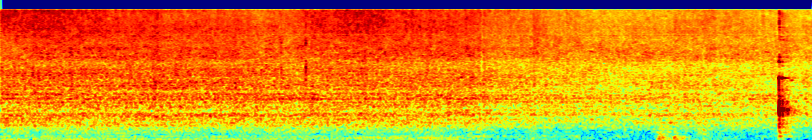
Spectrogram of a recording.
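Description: Soaked dal stir-fried in a hot pan for a Bhogi and Sankranti festive dish, a steady loud sizzle and hiss running continuously, ending with a brief clatter of a utensil.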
